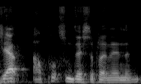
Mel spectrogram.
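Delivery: plain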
